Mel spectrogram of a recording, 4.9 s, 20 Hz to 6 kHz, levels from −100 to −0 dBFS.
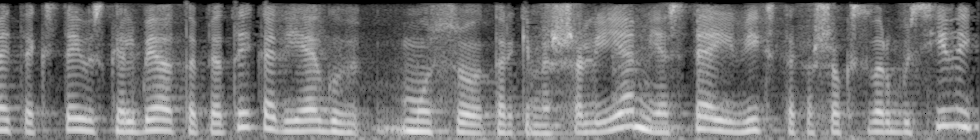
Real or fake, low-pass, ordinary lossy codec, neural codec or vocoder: real; 5.4 kHz; AAC, 32 kbps; none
